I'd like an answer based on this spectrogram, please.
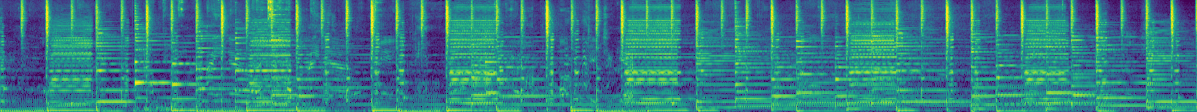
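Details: Lively accordion-led dance music with a steady beat plays throughout, and no animal voices can be picked out.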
